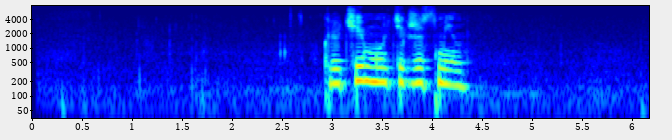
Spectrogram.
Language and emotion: Russian, neutral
